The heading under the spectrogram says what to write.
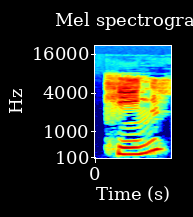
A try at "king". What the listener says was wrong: You have to have the ing sound on the end.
